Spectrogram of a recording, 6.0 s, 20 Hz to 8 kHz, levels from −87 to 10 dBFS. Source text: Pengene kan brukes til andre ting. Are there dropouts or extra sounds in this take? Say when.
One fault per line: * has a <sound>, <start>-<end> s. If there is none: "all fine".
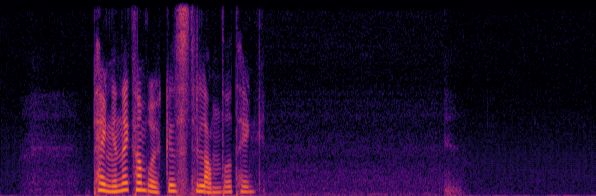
all fine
